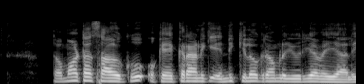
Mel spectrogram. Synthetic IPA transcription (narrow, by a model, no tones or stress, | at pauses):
ʈomaːʈoːsaːwukuʔɔkɐɛkɐɾaːnikienːikiloːɡɾaːmlɐjuːɾijaːʋɛːjːaːli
